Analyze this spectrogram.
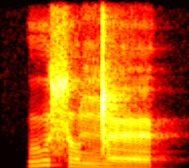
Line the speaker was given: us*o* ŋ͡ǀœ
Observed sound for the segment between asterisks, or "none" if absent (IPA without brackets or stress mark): o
